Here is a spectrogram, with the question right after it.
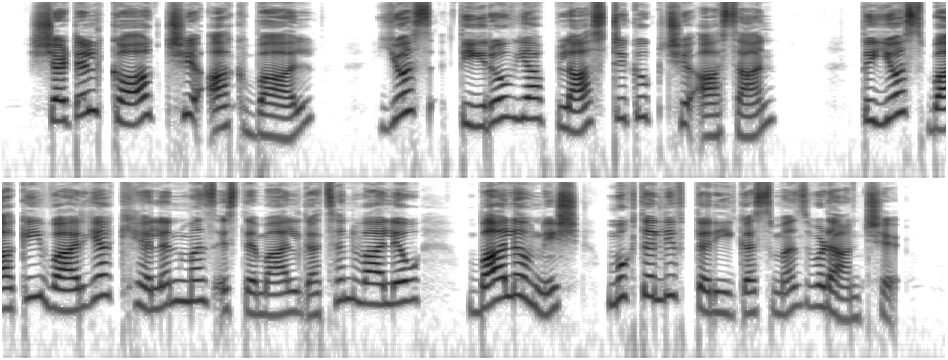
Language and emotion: Kashmiri, neutral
